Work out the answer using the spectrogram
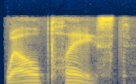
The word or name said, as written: well-placed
